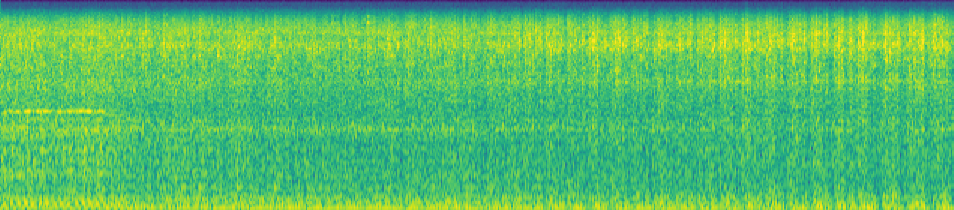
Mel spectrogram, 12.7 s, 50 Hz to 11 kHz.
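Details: First start of a 1979 Ford Capri Mk3 3.0 Ghia V6 after about 20 years laid up, after boosting battery voltage from another car: even, low-pitched idle holding steady, no ticking, knocking or stumbling; running normally.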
